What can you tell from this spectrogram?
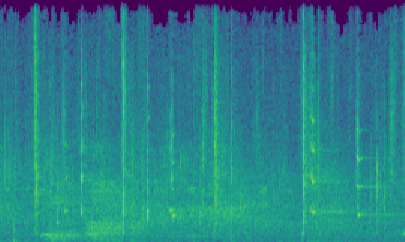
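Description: Badminton rally: rackets strike the shuttlecock about once a second, with shoes squeaking on the court between the shots.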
